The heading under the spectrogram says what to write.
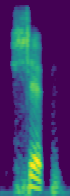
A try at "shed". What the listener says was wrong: No, la estás pronunciando como nuestra E. La tienes que adelantar más. Shed, shed, shed.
